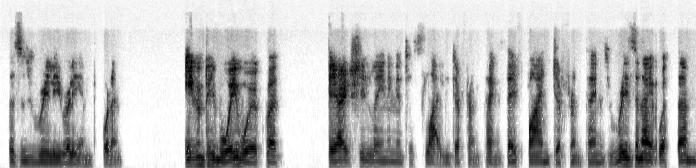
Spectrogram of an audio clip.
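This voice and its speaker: A New Zealand man in his thirties talks through a business coaching webinar in an upbeat way, often checking in with "right?". His voice is low and a little husky. The sound is dry and slightly dull. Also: no echo. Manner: upbeat, repeats "right?" and "really, really".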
